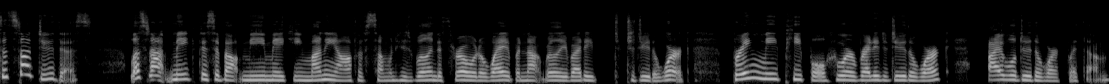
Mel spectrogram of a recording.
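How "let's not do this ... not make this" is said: plain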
